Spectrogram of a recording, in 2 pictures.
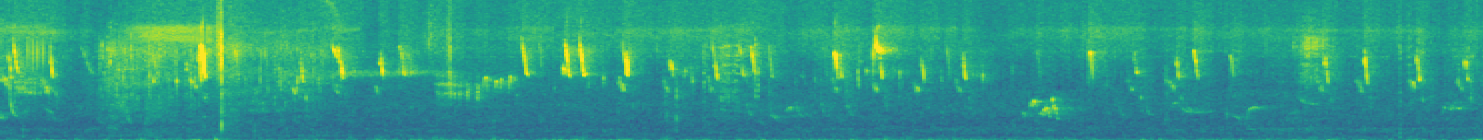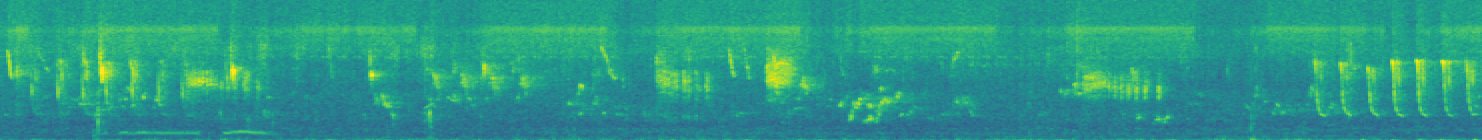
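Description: Small birds chirping repeatedly, many short high chirps and twitters, over a steady low rumble.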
